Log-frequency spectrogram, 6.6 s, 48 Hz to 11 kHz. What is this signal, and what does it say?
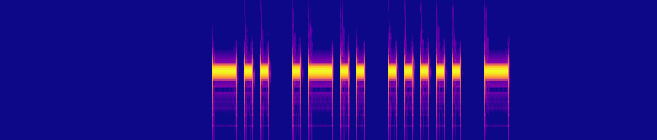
Morse code, heard as a keyed tone, about 15 wpm, 700 Hz. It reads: DL5T
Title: DXCC-100 Call Signs - 4 Characters - Repeated 3x - 15wpm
